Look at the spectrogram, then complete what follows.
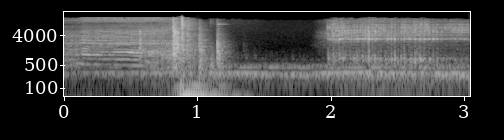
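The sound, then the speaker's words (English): A single loud, rasping snore erupts, then drops to a softer breathy rumble before a steady background hiss returns. No one speaks. “Week after week, my snoring was adding mortar to the Berlin Wall growing between us.”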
